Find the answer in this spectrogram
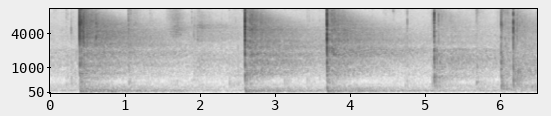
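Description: A basketball bouncing and striking hard surfaces in a large gym: four sharp hits, one to two seconds apart, each ringing on in the hall's long echo.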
